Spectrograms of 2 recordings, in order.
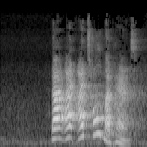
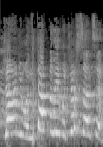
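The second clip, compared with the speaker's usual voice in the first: much higher and louder, stress on not; indignant tattling mother; 13 semitones higher, 8 dB louder than usual. Retold or imitated. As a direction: tattle to the husband, scandalized. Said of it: "Dad gets home".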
